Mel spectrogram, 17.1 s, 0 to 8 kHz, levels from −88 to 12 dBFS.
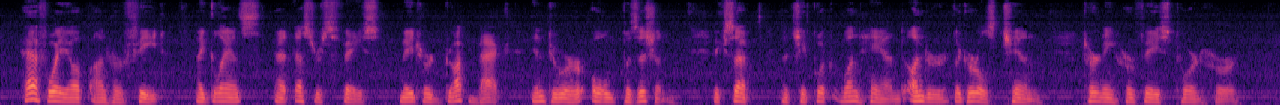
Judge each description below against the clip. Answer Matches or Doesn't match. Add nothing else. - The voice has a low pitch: Matches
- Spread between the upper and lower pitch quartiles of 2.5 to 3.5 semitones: Matches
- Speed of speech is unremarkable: Doesn't match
